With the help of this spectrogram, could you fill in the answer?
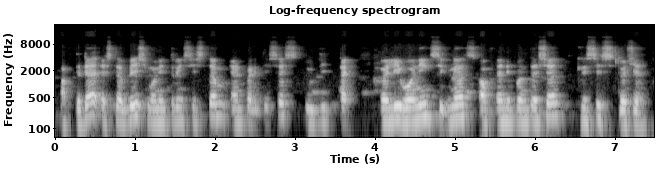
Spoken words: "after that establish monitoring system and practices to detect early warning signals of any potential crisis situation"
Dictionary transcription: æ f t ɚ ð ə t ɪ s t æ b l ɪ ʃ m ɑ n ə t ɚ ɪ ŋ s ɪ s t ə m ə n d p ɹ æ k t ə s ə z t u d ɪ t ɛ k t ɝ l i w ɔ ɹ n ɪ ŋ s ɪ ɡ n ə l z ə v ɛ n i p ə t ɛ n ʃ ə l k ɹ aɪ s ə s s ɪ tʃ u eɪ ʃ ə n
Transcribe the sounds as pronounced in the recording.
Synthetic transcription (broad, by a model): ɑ f t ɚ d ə t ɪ s t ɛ b l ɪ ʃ m ɑ n ə t ɚ ɪ ŋ s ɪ s t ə m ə n p ɹ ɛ k t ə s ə s t u d ɪ t ɛ k t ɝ l i w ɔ n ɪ ŋ s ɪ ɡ n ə l s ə f ɛ n i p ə t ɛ ʃ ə n k ɹ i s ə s s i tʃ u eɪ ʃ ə n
